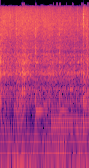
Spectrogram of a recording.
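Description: Bacon and garlic for a soup sizzle steadily in a pot while a utensil scrapes and stirs, with a few light clinks over the continuous hiss. No one speaks.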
